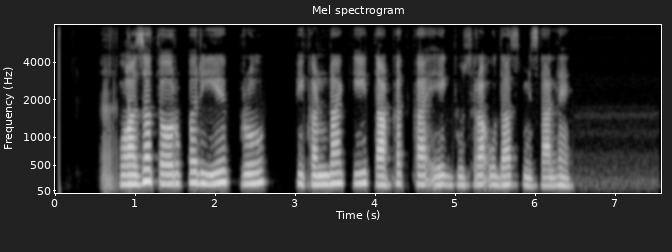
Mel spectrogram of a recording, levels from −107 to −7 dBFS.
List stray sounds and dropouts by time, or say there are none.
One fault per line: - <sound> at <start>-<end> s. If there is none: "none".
none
